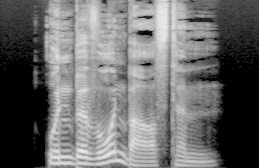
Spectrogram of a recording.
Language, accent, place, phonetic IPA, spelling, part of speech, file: German, Germany, Berlin, [ʊnbəˈvoːnbaːɐ̯stəm], unbewohnbarstem, adjective, De-unbewohnbarstem.ogg
- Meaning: strong dative masculine/neuter singular superlative degree of unbewohnbar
